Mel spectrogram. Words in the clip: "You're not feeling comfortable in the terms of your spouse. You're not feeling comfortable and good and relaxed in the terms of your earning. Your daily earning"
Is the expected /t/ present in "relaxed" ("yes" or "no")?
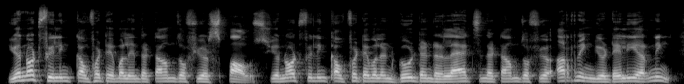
no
